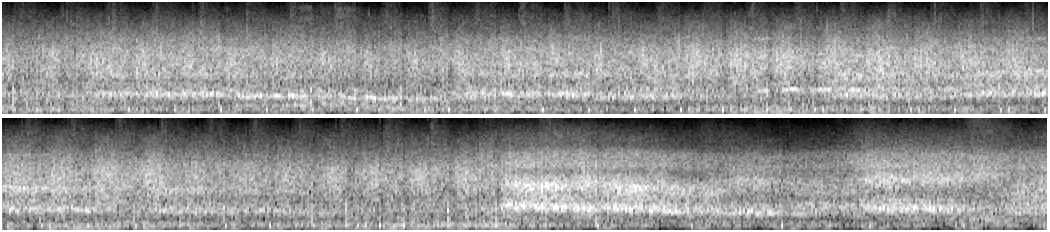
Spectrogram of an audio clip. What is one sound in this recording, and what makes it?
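A large stadium crowd chants and cheers steadily in a big open space.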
